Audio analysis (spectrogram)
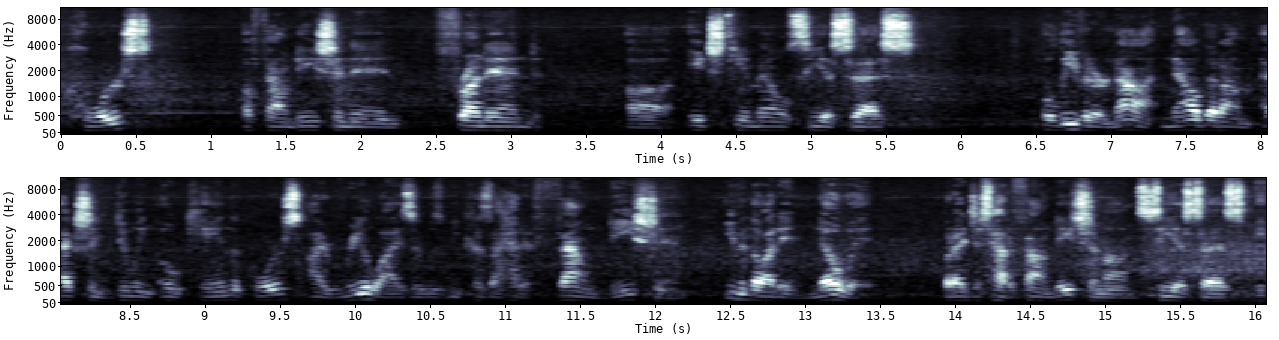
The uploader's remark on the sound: Excuse us for the low audio.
